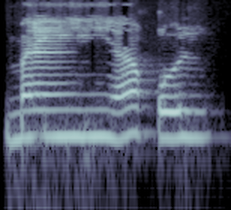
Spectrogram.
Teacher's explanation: نون کو ہم یا میں مرج کر رہے ہیں کہ نون کی ساؤنڈ باقی ہی نہیں رہی · نون کو ہم مرج کر رہے ہیں آگے یا میں، اس طرح سے کہ غنہ کے ساتھ، اور نون کی ساؤنڈ باقی تھوڑی سی رہتی ہے، لیکن نہیں ایگزیکٹ ہم نون کو نہیں پڑھتے، من نہیں پڑھتے۔ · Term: ادغام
